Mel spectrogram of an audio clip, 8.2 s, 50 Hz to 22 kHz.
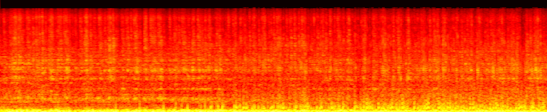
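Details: Red 1982 Chevy petrol engine: loud, uneven low idle with a lumpy, unsteady beat and no clear misfire rhythm. Rough idle, cause not identified.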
